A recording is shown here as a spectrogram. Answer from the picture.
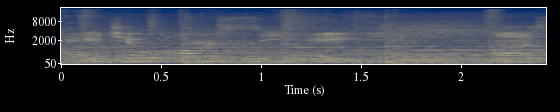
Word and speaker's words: Horch: it's important to note this is a Horch, H-O-R-C-H. Some people pronounce it Porsche, but I choose to pronounce it Horch and say that without any kind of difficulty.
